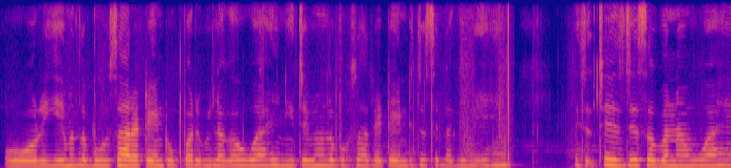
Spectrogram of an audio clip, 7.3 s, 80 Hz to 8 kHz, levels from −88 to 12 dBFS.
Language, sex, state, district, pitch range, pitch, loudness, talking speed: Hindi, female, Uttar Pradesh, Ghazipur, 240-255 Hz, 245 Hz, -24 LUFS, 215 wpm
